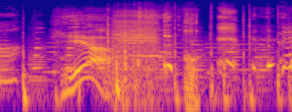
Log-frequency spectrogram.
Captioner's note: snorting; kids giggling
